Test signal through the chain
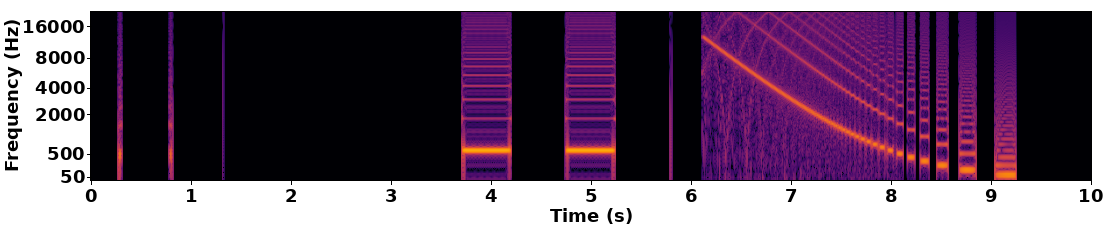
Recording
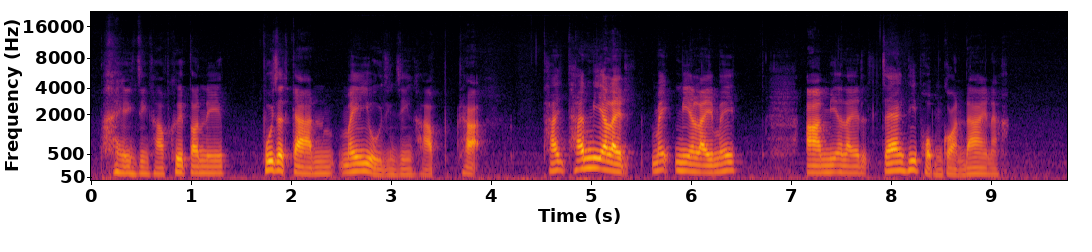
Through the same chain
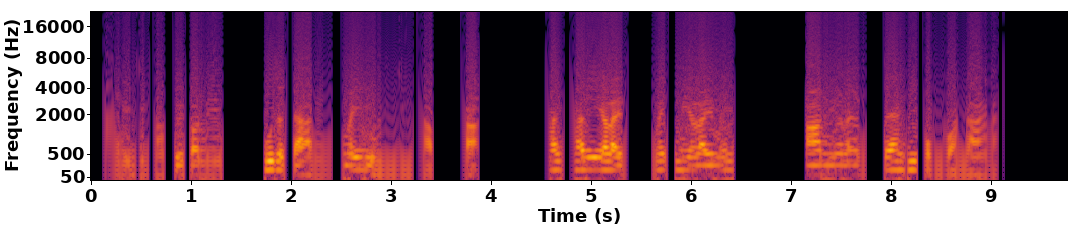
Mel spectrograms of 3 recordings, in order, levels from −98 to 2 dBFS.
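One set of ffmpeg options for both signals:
-af "afftfilt=real='hypot(re,im)*cos(PI*b)':imag='0':win_size=2048:overlap=0.75,aeval=exprs='val(0)*gte(abs(val(0)),0.0251)':c=same,volume=1.5dB"

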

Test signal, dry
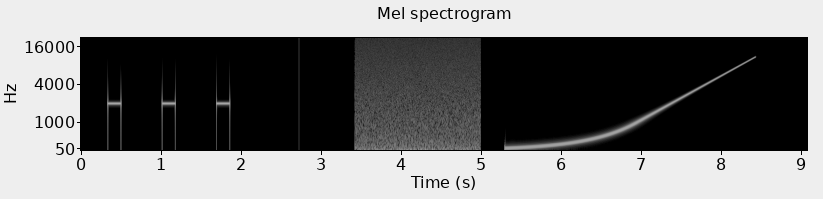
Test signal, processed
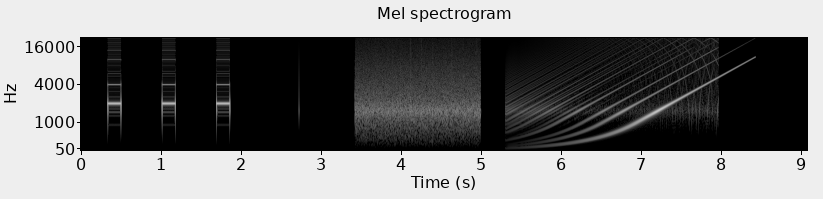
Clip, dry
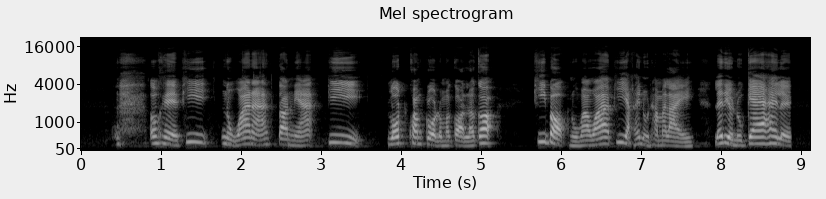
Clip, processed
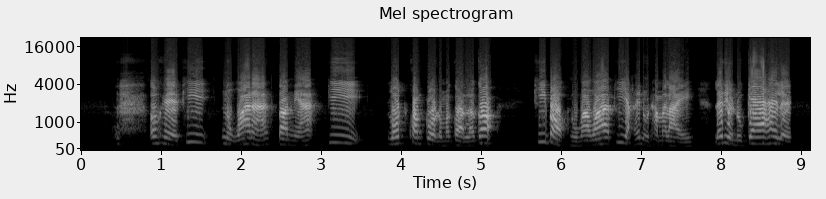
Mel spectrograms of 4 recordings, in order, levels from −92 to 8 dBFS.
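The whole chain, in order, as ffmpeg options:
-filter_complex "[0:a]lowpass=f=3.7k:p=1,asplit=2[a][b];[b]aeval=exprs='val(0)*gte(abs(val(0)),0.0237)':c=same,volume=-9.5dB[c];[a][c]amix=inputs=2:normalize=0,aeval=exprs='0.376*(cos(1*acos(clip(val(0)/0.376,-1,1)))-cos(1*PI/2))+0.133*(cos(3*acos(clip(val(0)/0.376,-1,1)))-cos(3*PI/2))+0.0841*(cos(5*acos(clip(val(0)/0.376,-1,1)))-cos(5*PI/2))+0.0376*(cos(6*acos(clip(val(0)/0.376,-1,1)))-cos(6*PI/2))':c=same,highpass=f=1.5k:t=q:w=4,volume=-1dB"

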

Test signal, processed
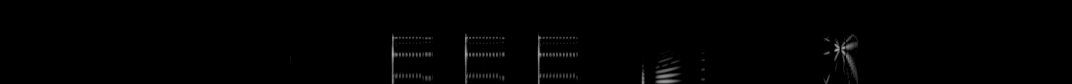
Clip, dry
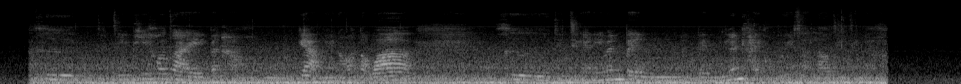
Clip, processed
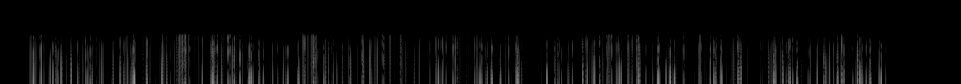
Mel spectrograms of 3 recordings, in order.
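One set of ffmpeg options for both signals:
-af "flanger=delay=6.2:depth=7.5:regen=36:speed=1.3:shape=triangular,acompressor=threshold=-38dB:ratio=6,equalizer=f=125:t=o:w=1:g=11,equalizer=f=250:t=o:w=1:g=4,equalizer=f=2k:t=o:w=1:g=11,aresample=8000,acrusher=bits=3:mix=0:aa=0.5,aresample=44100,volume=8.5dB"

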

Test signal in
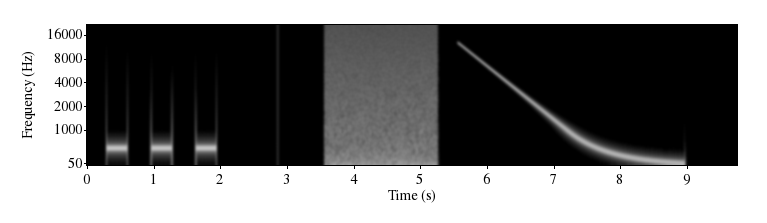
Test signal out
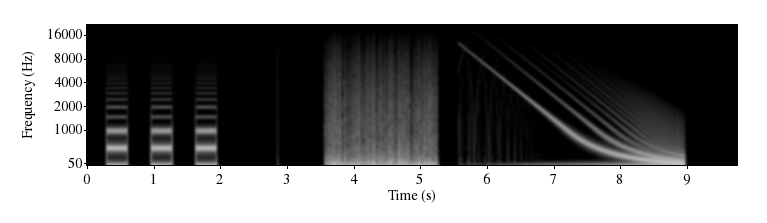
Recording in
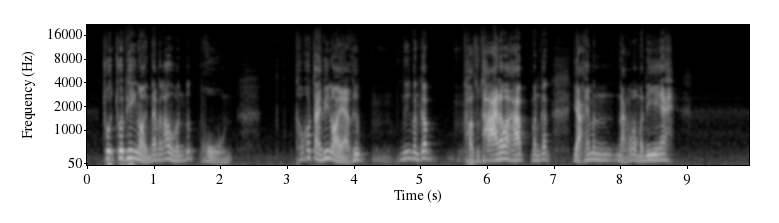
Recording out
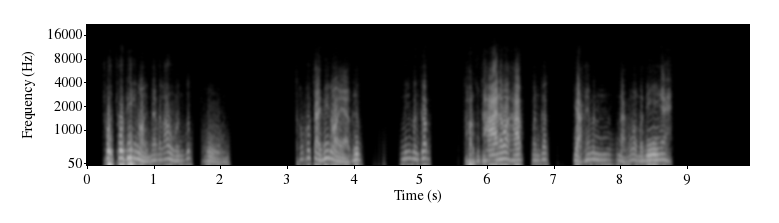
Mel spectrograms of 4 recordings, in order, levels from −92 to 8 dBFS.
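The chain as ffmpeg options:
-af "aeval=exprs='sgn(val(0))*max(abs(val(0))-0.00891,0)':c=same,aemphasis=mode=reproduction:type=riaa,aeval=exprs='1.06*(cos(1*acos(clip(val(0)/1.06,-1,1)))-cos(1*PI/2))+0.168*(cos(3*acos(clip(val(0)/1.06,-1,1)))-cos(3*PI/2))+0.0299*(cos(4*acos(clip(val(0)/1.06,-1,1)))-cos(4*PI/2))+0.0376*(cos(5*acos(clip(val(0)/1.06,-1,1)))-cos(5*PI/2))+0.133*(cos(6*acos(clip(val(0)/1.06,-1,1)))-cos(6*PI/2))':c=same,volume=-5dB"

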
